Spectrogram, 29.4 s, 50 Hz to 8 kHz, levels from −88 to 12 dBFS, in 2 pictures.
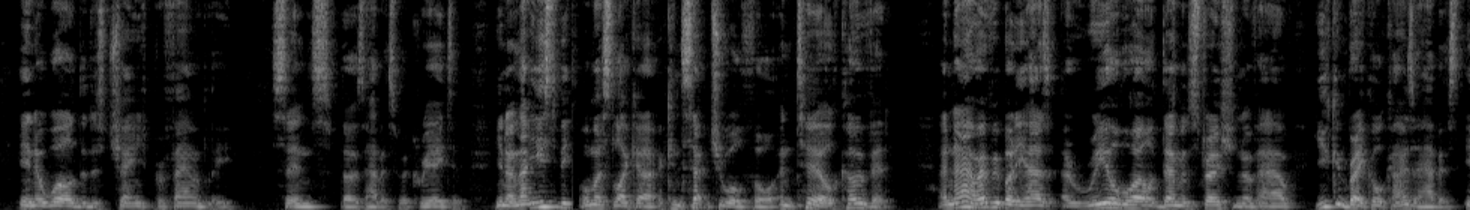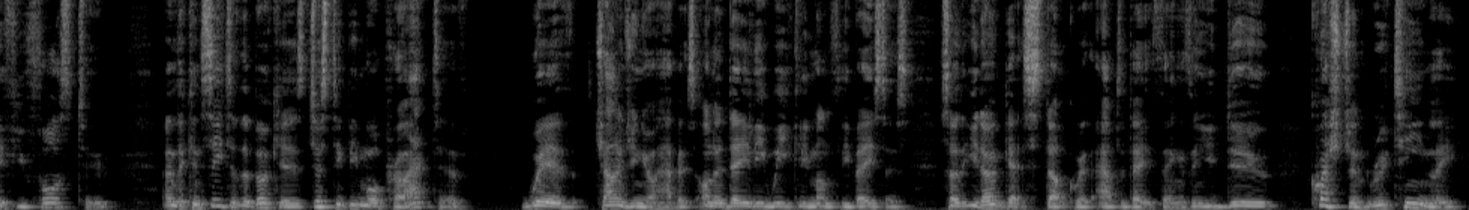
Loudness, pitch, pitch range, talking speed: -34 LUFS, 110 Hz, 100-135 Hz, 175 wpm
